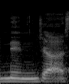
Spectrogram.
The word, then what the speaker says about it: Ninjah: And the Ninjah. See, you just spell it N-I-N-J.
